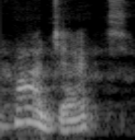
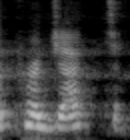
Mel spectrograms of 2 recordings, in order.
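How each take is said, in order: First: "project" as PRAH-ject; stress on first syllable. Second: "project" as pruh-JECT; stress on second syllable. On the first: Teacher pointing to the word pair, "project" stressed PRAH-ject. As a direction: put the weight on the start of "project": PRAH-ject. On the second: Teacher pointing to the word pair, "project" stressed pruh-JECT. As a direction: put the weight on the end of "project": pruh-JECT. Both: Shown as a demonstration. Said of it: "they're pronounced differently".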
